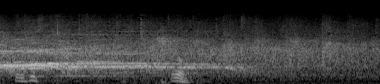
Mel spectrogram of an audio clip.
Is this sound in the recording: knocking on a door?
no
